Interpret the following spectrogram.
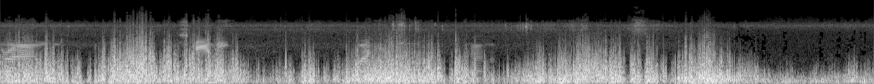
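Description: Wind buffeting a phone's microphone: a loud, uneven rumble that surges and eases every second or two.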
